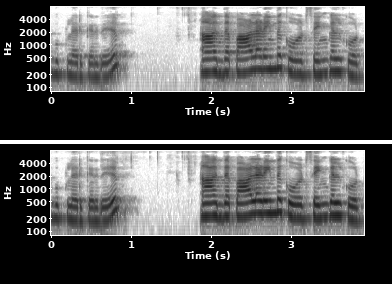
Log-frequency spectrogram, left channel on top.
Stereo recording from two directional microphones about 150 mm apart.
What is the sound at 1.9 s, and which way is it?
A woman's voice, 15° right (ahead or behind).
